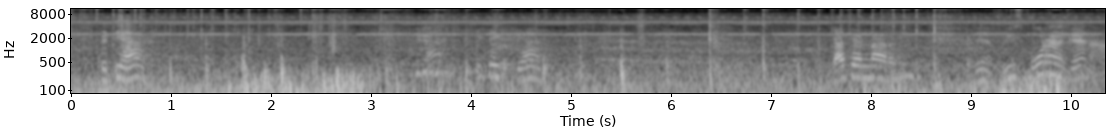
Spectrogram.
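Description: Players' voices calling out in short bursts on an outdoor cricket practice ground, over a steady high-pitched whine. There is a low rumble a couple of seconds in and a few sharp knocks.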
